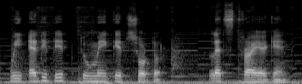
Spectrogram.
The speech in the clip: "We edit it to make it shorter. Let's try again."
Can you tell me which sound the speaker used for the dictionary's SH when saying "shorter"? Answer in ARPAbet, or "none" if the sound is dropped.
S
